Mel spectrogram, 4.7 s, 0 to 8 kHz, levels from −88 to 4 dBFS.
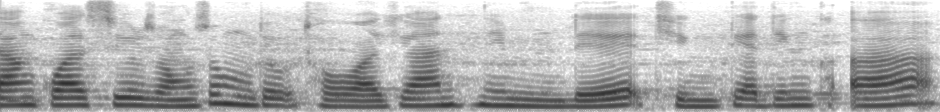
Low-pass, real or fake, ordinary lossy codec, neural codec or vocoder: none; real; none; none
